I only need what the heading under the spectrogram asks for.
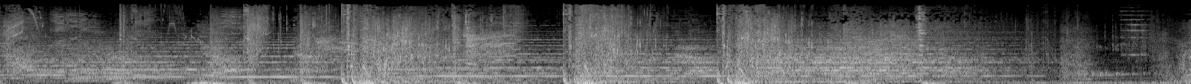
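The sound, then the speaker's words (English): Repeated heavy smashing impacts from a video game melee fight as a character who dropped his shotgun smashes an enemy with a pipe, loud thudding and cracking at irregular intervals over a sustained ringing tone and busy game noise. “Oh, he dropped his shotgun and he's smashing him with a pipe.”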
